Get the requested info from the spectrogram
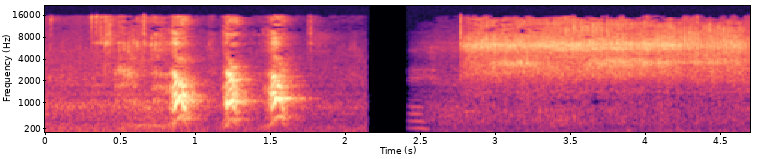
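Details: Puppies give three short, high yelping barks in quick succession within half a second, each with a bright harmonic ring, then fall silent before a steady hiss of background noise takes over.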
